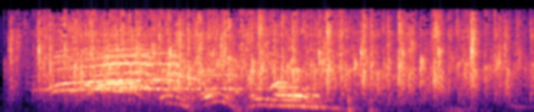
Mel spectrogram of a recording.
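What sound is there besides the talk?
audience applause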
